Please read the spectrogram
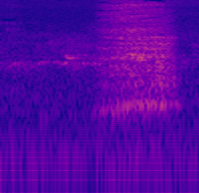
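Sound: yawning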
